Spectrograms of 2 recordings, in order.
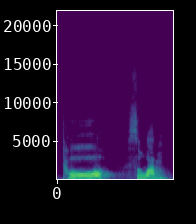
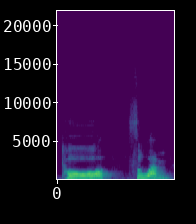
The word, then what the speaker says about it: โถส้วม: โถส้วม โถส้วม The first syllable, you make it easy with the T sound. โถ and make your lips round. โถ The second syllable, ส้วม is a falling tone.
